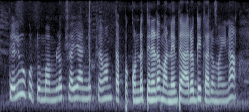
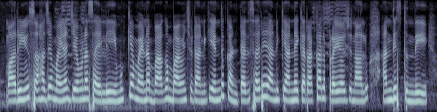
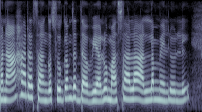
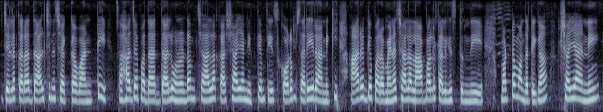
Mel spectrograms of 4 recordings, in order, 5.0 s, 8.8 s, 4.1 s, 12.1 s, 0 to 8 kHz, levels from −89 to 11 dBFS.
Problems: background sounds at intervals, background conversations at intervals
